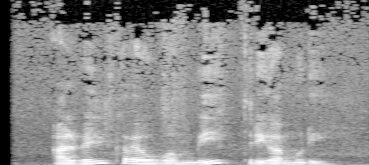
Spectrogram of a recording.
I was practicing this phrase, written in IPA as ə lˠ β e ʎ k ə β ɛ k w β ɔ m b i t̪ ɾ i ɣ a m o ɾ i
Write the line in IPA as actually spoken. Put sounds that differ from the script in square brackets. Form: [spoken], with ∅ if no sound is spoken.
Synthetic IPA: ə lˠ β e ʎ k ə β ɛ [∅] w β ɔ m b i t̪ ɾ i ɣ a m [u] ɾ i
